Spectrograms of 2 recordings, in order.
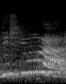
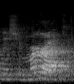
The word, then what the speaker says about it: Nishimura: And she's like, Nishimura. And I'm like, well, I'm from Texas, so we pronounce it Nishimura. But whatever you want.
